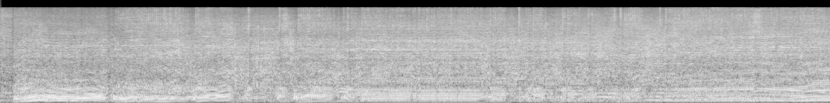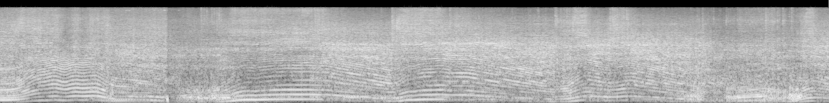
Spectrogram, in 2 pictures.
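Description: Enduro dirt bike engines revving hard and dropping back again and again as the riders claw up a steep slope, with several sharp rises and falls in the second half.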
